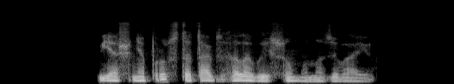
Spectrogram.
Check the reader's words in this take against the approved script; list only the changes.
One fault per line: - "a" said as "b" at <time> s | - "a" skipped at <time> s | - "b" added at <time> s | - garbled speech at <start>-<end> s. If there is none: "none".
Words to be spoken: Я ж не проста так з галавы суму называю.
none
